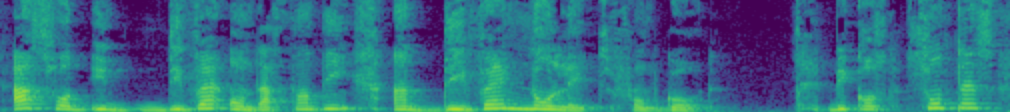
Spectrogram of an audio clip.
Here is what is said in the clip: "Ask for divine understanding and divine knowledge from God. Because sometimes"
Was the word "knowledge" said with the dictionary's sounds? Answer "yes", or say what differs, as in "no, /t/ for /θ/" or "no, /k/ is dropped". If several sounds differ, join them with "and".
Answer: yes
